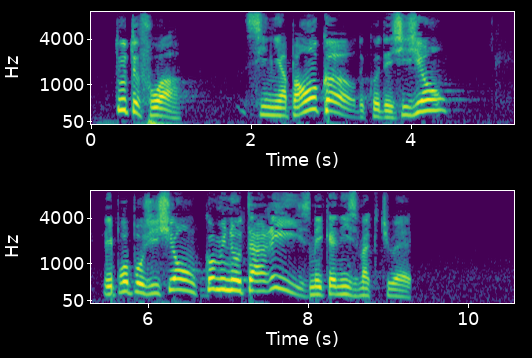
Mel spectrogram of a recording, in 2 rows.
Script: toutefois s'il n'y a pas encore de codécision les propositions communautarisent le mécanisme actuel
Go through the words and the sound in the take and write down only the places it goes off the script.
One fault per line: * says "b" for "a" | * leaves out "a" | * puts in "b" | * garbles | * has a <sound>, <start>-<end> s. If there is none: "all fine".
* leaves out "le"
